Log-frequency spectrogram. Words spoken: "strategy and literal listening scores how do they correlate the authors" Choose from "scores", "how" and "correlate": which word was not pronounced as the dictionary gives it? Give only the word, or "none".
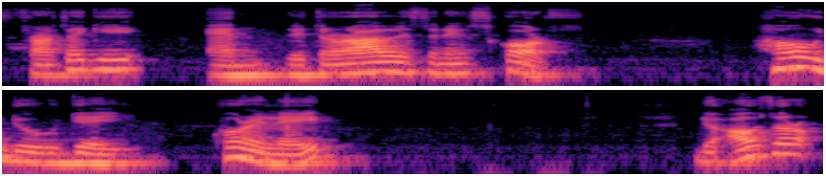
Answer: scores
